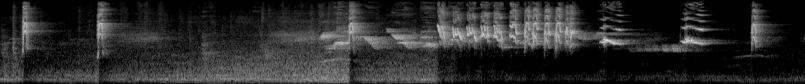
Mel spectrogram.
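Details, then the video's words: Oriental magpie-robin lure song aimed at getting young wild birds to reply: scattered sharp chips over background hum, a rapid harsh chattering run, then several downslurred whistled notes. "Pancingan Suara Dasar Kacer Gacor Cocok Sekali Untuk Pendongkrak Emosi Kacer Muda Hutan Agar Nyaut"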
